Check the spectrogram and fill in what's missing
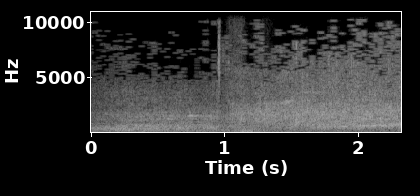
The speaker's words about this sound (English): Applause break for Romney.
